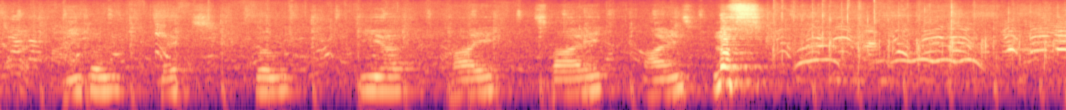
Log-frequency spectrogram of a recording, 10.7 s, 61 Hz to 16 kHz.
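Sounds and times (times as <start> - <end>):
lively crowd with raised voices: 0.0 - 10.6
speech: 0.6 - 7.6
crowd cheering at a charity run: 7.5 - 10.6
spectators clapping at a charity run for a hospice: 7.6 - 10.6.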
